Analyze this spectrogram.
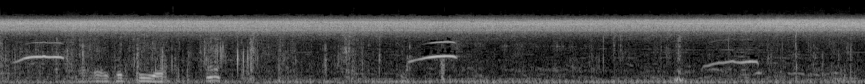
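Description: A baby monkey squeaks with short, rising calls.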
